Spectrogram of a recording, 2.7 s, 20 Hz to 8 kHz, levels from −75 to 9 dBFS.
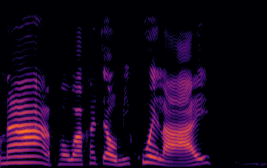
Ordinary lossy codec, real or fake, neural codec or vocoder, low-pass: none; real; none; 7.2 kHz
